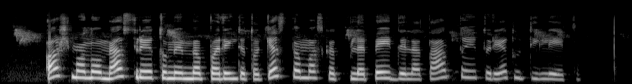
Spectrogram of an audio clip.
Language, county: Lithuanian, Tauragė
